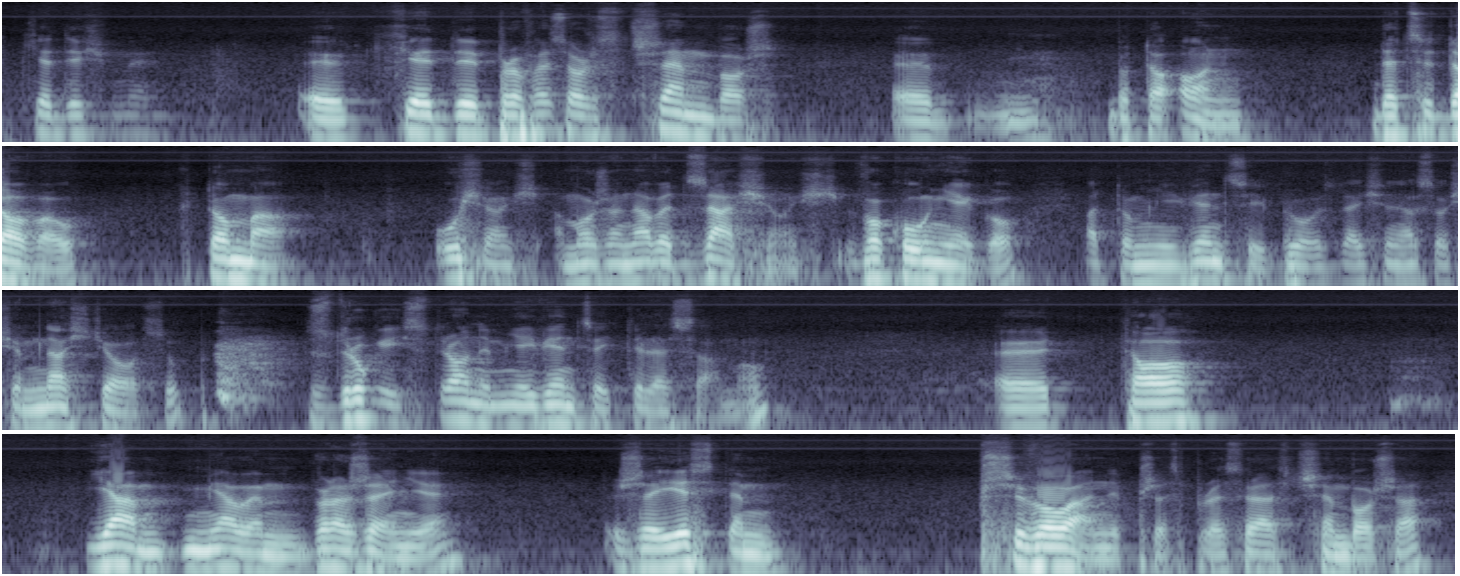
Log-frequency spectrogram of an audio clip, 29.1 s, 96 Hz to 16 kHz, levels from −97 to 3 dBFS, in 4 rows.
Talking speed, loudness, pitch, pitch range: 90 wpm, -19 LUFS, 110 Hz, 100-125 Hz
